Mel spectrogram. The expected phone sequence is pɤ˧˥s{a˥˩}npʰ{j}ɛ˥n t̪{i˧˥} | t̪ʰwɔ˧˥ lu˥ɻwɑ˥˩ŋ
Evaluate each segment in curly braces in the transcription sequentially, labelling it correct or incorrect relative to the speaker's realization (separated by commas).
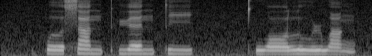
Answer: correct, incorrect, incorrect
